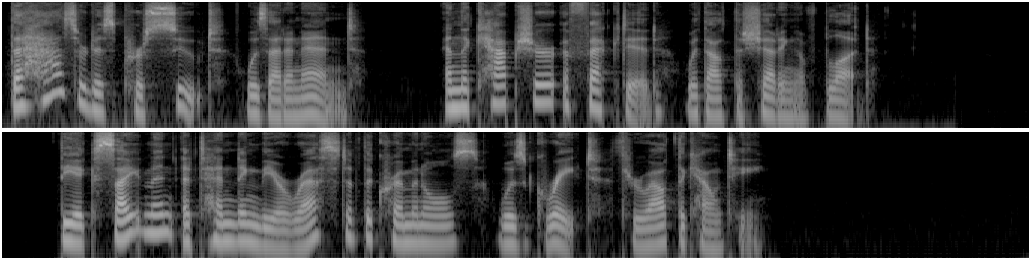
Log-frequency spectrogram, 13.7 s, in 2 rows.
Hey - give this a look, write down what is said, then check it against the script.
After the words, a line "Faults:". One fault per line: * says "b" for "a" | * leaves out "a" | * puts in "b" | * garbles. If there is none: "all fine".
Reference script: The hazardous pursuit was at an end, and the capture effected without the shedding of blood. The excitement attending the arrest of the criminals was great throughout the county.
The hazardous pursuit was at an end, and the capture effected without the shedding of blood. The excitement attending the arrest of the criminals was great throughout the county.
Faults:
all fine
